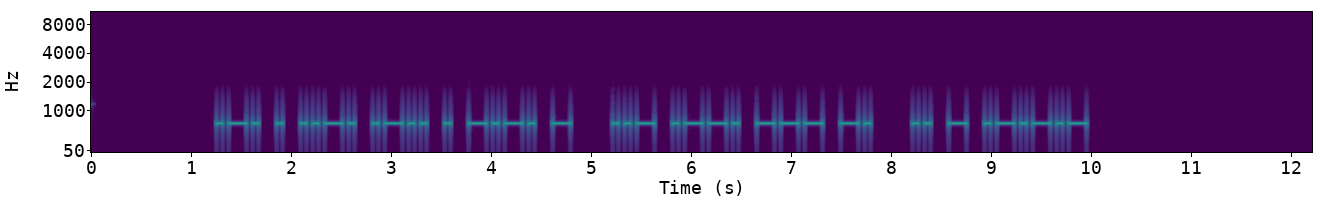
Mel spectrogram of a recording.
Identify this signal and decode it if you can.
Morse code, heard as a keyed tone, about 20 wpm, 700 Hz. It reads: REFLECT UPON IT.
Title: Sentences from Top 1500 Words 20wpm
